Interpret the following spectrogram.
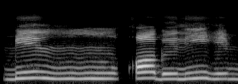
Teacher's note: یہاں پر من قبلہم میں آپ کو موٹا اخفا کرنا ہے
